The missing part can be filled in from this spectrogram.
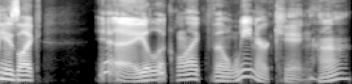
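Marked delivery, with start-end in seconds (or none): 1.3-4.6 slow, offhand, unbothered, nonchalant drawl. Retelling what a man said while the speaker worked the hot dogs: mimicking a low, slow nonchalant voice. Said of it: "very nonchalantly and very kind of low and slow".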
